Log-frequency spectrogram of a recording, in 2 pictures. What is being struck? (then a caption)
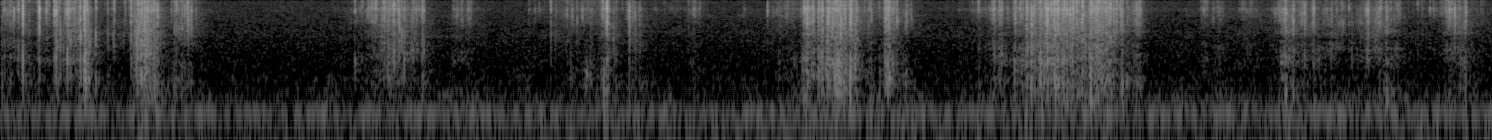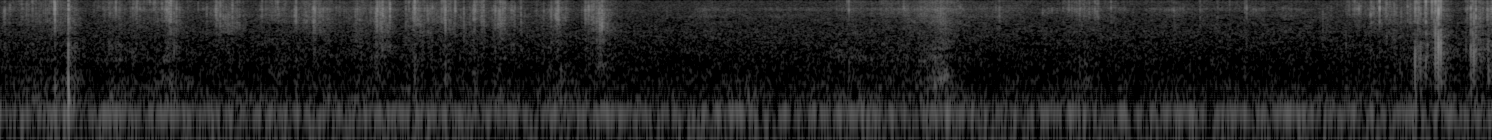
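Plush pillow covered in plastic sequins. Fingernails scratch across the reversible plastic sequins of a soft stuffed mermaid unicorn plush pillow. Irregular bursts of bright, crinkly scraping and rustling rise out of a quieter stretch of faint sequin ticks. A steady low hum runs underneath throughout.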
